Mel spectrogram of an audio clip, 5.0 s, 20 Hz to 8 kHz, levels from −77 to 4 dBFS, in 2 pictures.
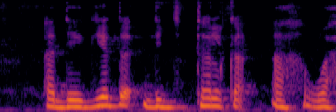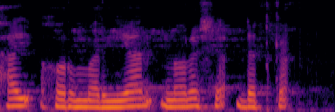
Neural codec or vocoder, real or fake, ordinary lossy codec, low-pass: none; real; none; none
